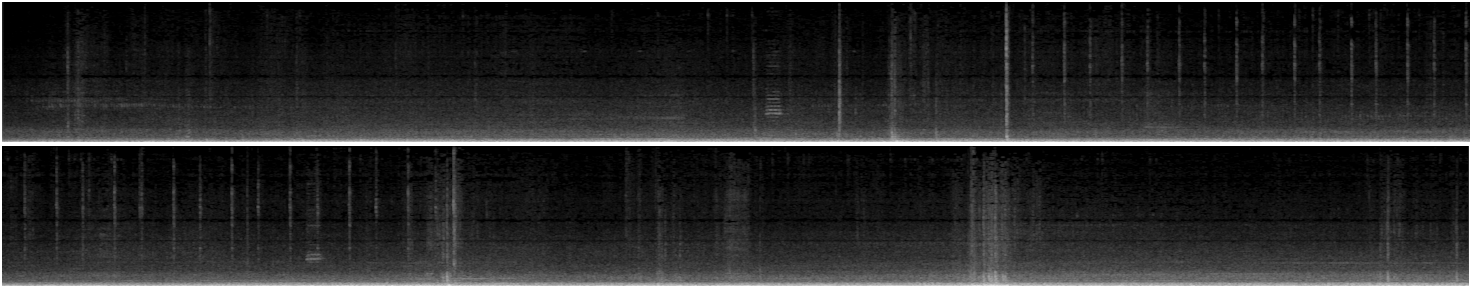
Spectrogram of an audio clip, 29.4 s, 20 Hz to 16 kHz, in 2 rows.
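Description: Suzuki Mehran's three-cylinder 800 cc engine and road rumble heard from inside the cabin as the car pulls away from a stop and drives on, the engine note rising as it gathers speed. A sharp knock about 25 seconds in is the loudest single sound.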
